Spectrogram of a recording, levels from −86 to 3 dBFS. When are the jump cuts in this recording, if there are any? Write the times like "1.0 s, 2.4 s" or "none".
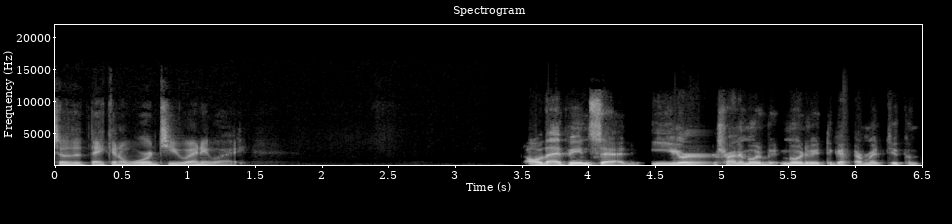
4.4 s

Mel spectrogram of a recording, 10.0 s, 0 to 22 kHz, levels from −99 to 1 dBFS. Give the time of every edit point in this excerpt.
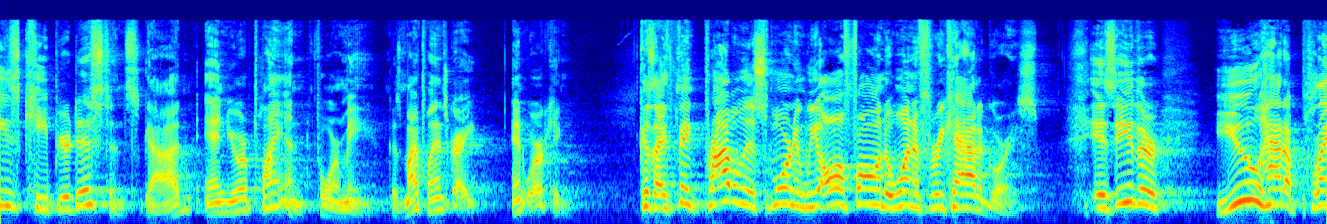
4.8 s, 8.2 s

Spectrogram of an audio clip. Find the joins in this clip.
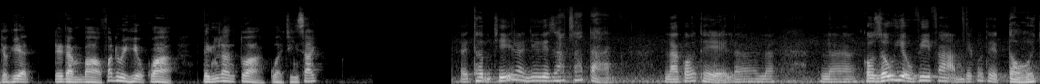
none

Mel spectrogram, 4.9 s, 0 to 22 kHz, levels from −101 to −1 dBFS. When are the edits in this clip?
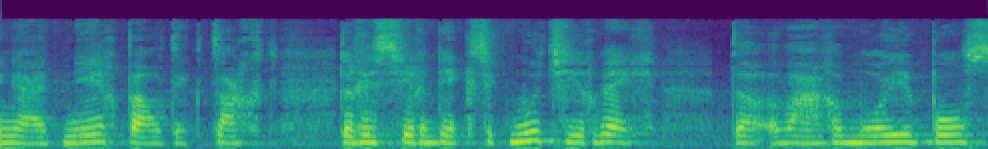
1.7 s, 3.5 s

